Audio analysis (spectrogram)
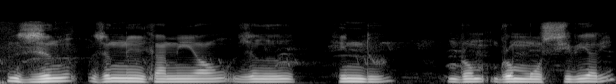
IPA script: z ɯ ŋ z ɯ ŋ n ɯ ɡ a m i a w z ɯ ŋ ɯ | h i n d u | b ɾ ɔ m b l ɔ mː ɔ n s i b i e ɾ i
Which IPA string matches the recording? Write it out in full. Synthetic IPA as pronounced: z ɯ ŋ z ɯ ŋ n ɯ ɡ a m i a w z ɯ ŋ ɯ | h i n d u | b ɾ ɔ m b ɾ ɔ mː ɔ s i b i a ɾ i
